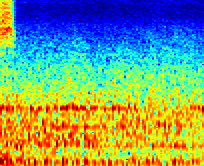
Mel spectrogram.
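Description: Steady low background rumble with a faint even hum, no distinct events.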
